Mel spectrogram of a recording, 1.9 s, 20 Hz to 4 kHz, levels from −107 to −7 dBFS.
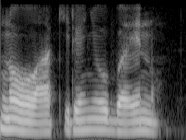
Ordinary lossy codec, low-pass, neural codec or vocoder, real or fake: none; 3.6 kHz; none; real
